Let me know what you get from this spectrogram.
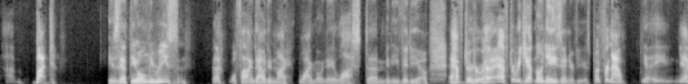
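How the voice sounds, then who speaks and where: A man's voice: on the high side, dry recording, studio quality. A man hosting a podcast, recapping episodes and chatting with a co-host. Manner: lively storyteller, laughs often.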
